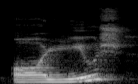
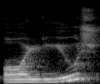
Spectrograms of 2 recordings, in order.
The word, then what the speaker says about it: olhos: Rosto, olhos, el H suena como LI, olhos, o al final es una U, y la S del final, SH, olhos, orelhas, nariz, boca.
